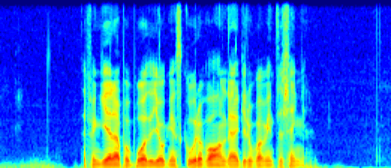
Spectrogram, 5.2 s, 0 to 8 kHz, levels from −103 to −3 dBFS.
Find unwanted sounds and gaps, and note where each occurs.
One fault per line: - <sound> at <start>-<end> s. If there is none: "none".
none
